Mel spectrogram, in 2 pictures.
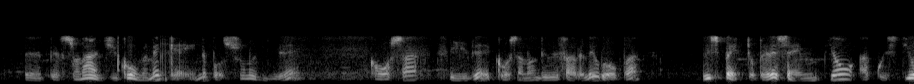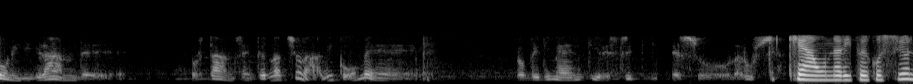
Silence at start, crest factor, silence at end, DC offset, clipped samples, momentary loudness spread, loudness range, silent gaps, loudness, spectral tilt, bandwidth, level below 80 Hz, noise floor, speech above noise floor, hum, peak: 0.25 s; 26 dB; 0 s; under 0.1%; under 0.1%; 20 LU; 14 LU; none; -26 LUFS; -2 dB/octave; 4.1 kHz; -80 dBFS; -64 dBFS; 38 dB; none; 0 dBFS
